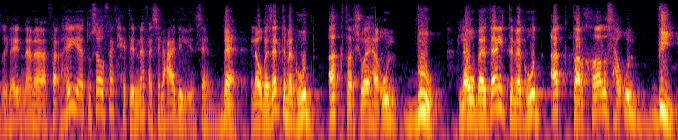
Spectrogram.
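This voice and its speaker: A teacher with an Egyptian Arabic accent walks through spelling rules in a slightly high male voice. He poses questions and answers them himself, one step at a time. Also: a little mellow. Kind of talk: explanatory grammar lesson.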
